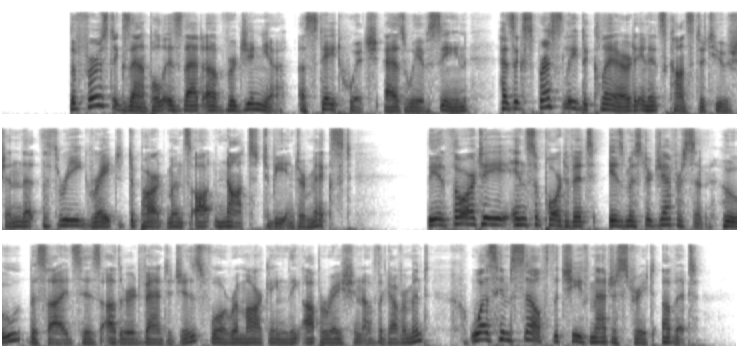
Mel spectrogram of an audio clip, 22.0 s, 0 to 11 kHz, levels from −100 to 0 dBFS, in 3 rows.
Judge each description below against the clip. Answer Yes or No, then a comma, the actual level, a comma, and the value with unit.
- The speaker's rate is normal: Yes, average, 160 wpm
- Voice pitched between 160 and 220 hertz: No, low, 130 Hz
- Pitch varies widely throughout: Yes, wide, 5.9 semitones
